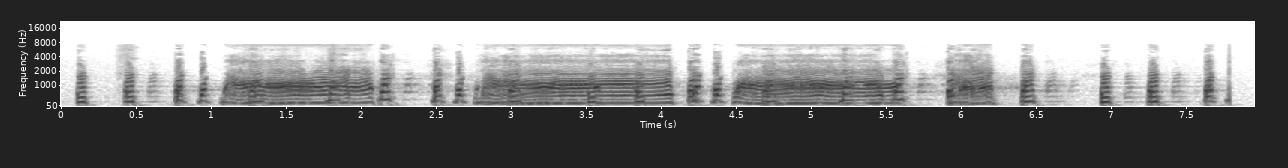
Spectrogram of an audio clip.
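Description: Rhythmic chicken clucks and drawn-out squawks pattern out a melody, with short staccato clucks giving way to long, strained tones in a tune-like sequence, close and fairly loud.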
